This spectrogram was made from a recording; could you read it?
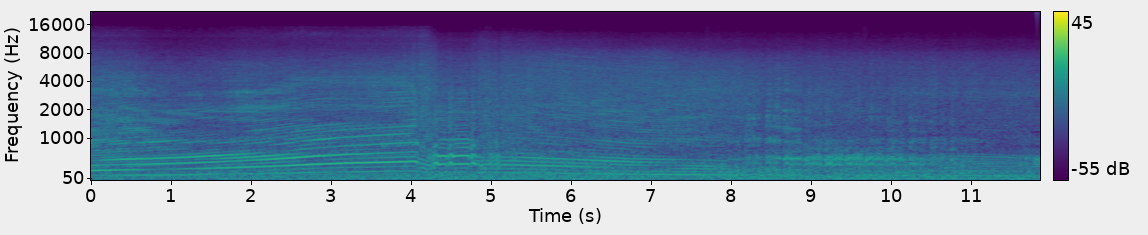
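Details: Honda motorcycle on track at Grattan Raceway: the engine climbs through the revs, then stumbles and sags with an uneven note, misfiring and losing power. Owner suspects a Power Commander V issue, not confirmed.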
